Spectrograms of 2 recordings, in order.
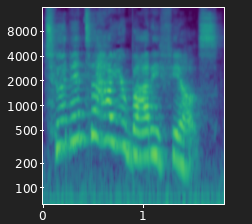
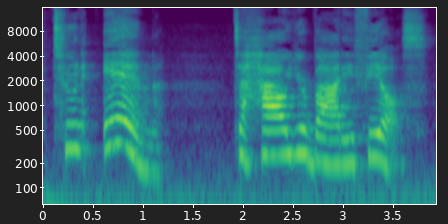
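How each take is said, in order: First: Said in the usual way. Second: "Tune in" set apart, then "to how your body feels" slowly; slow repeat. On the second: Shown as a demonstration. Healer guiding viewers, slow emphatic repeat. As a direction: split it and slow it down.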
